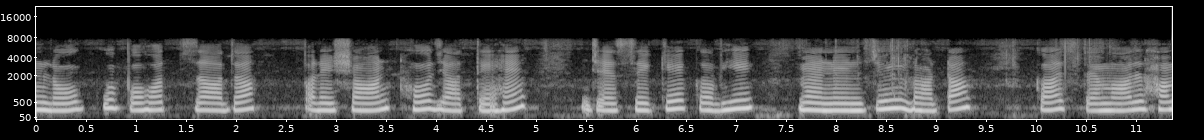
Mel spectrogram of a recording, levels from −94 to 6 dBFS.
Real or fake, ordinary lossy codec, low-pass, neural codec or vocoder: real; none; none; none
